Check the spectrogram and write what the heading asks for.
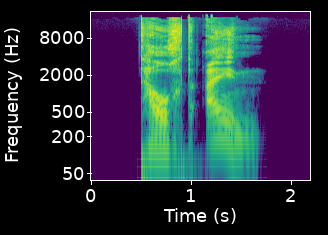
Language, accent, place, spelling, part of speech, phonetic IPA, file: German, Germany, Berlin, taucht ein, verb, [ˌtaʊ̯xt ˈaɪ̯n], De-taucht ein.ogg
- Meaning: inflection of eintauchen: 1. second-person plural present 2. third-person singular present 3. plural imperative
